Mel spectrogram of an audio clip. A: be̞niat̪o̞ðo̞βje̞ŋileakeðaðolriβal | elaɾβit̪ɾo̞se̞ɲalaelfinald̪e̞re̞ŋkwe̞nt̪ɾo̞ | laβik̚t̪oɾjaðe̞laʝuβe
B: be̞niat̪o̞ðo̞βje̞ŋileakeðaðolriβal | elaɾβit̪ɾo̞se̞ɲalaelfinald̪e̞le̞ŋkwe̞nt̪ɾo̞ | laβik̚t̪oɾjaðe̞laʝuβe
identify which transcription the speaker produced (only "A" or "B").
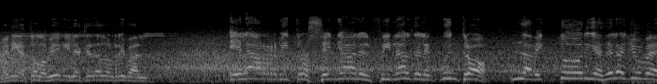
B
